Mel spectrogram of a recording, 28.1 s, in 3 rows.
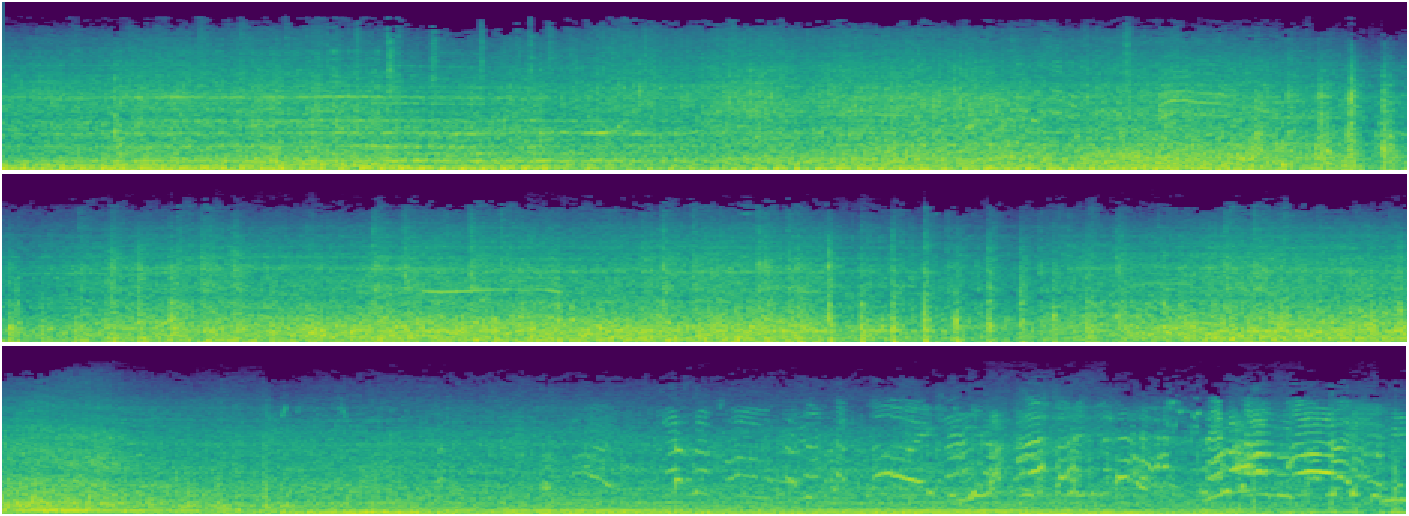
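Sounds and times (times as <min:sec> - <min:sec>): train coaches rolling past: 0:00.0 - 0:28.0
wheels clacking over rail joints: 0:00.5 - 0:19.3.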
